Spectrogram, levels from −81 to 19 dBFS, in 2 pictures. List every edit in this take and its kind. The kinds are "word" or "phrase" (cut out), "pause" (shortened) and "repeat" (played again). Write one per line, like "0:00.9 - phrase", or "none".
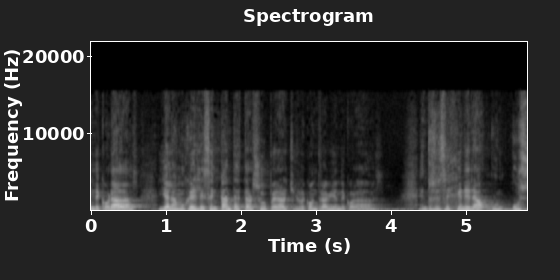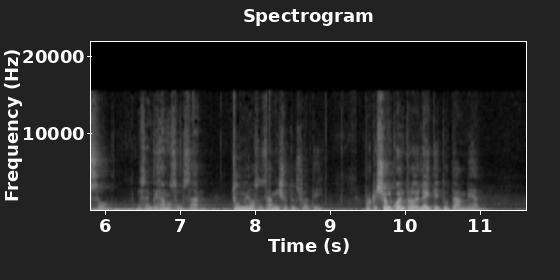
none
